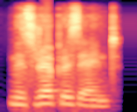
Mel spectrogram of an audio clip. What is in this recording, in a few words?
"Misrepresent", Indian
